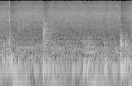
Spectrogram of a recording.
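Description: A Vitamix blender jar being rinsed under a running tap makes a steady broadband hiss of water, broken by a few faint knocks as the jar shifts, with no speech.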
